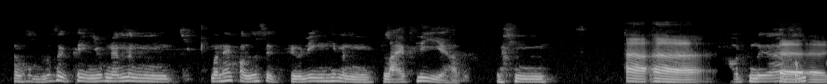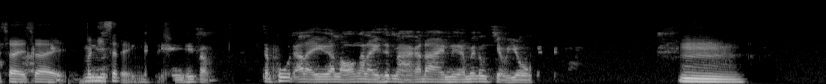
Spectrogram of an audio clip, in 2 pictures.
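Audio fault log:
6.49–6.74 s, 7.03–7.39 s and 8.05–10.02 s: speech suppressed in double talk. The echo canceller likely mistook near-end talk, heard alongside the far side, for loudspeaker echo and clamped the microphone. Speech dips by about 40 dB, the last stretch lasting about two seconds.
15.35–16.02 s: background gated by the echo canceller. While the loudspeaker was playing, the canceller pulled the microphone down hard, so the room sound drops by about 36 dB for roughly 0.7 s, then returns once the canceller releases.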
